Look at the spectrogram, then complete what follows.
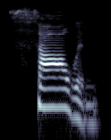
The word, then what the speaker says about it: Samhain: And it is not written how it sounds at all. In my opinion, it is spelled S A M like Mary, H A I N like Nancy. It is pronounced sawin.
